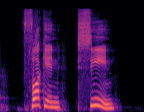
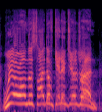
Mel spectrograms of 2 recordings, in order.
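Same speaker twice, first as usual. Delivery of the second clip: high, proud shout in a put-on accent; mock Israeli spokesman; 7 semitones higher, faster than usual. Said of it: "they're constantly like".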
